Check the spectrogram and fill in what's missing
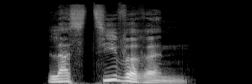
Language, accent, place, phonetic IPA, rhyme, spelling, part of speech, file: German, Germany, Berlin, [lasˈt͡siːvəʁən], -iːvəʁən, lasziveren, adjective, De-lasziveren.ogg
- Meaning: inflection of lasziv: 1. strong genitive masculine/neuter singular comparative degree 2. weak/mixed genitive/dative all-gender singular comparative degree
